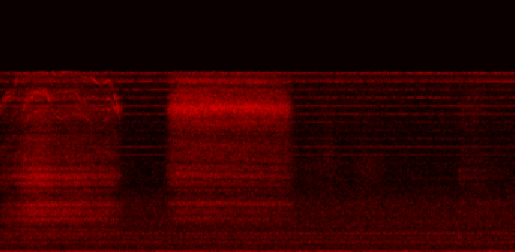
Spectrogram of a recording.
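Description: Two short breaths through the nose into a close microphone, hissy and high, about a second apart, over a steady low electrical hum.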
